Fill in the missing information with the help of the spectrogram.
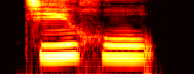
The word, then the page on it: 几乎: jī hū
